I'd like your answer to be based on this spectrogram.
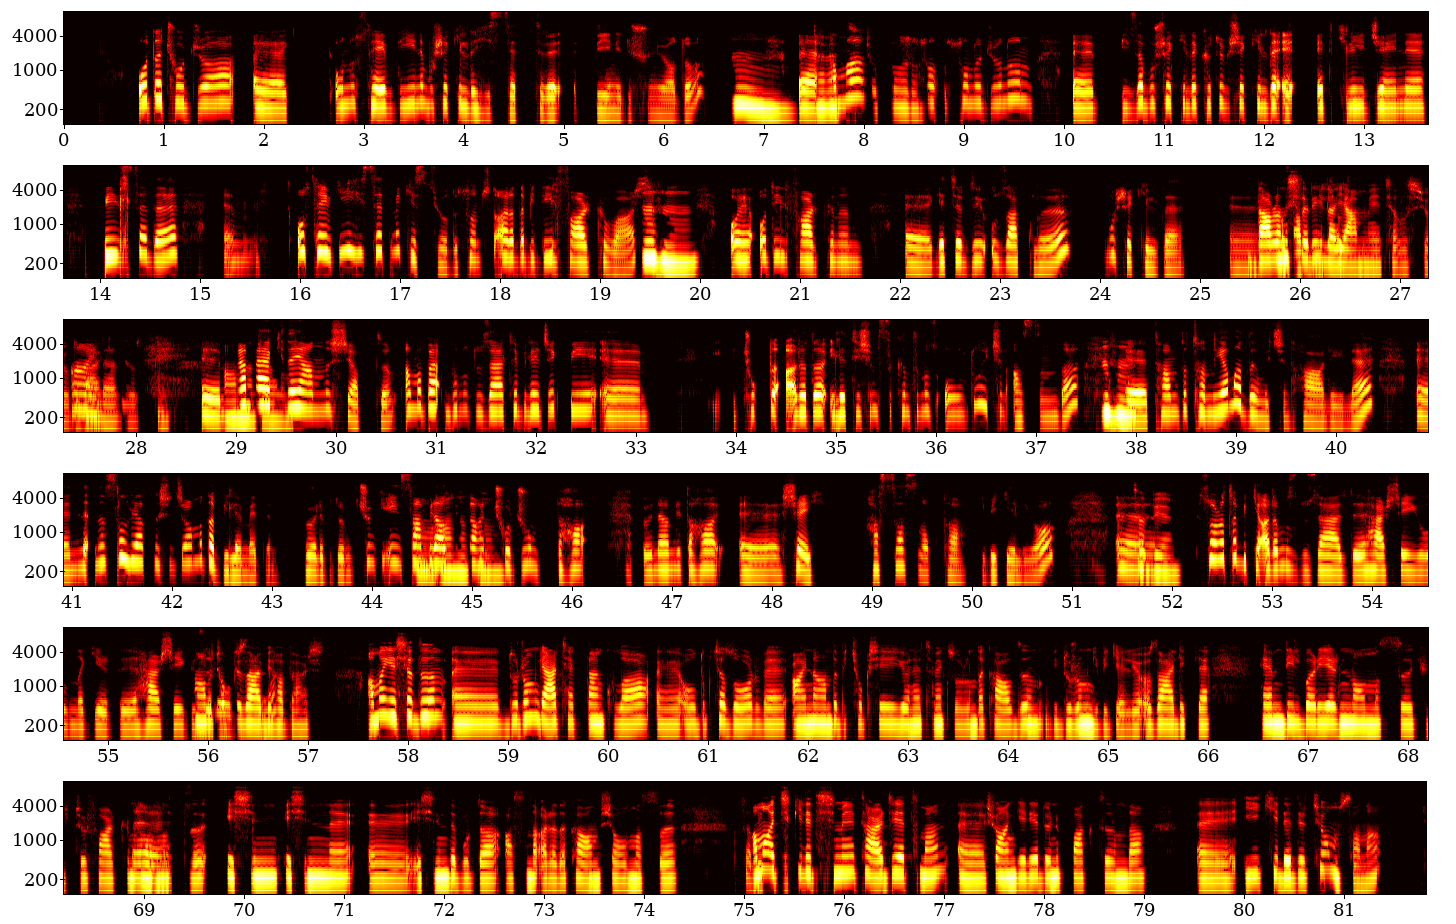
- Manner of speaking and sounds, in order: "hissettirdiğini" said as "hissettirediğini"; other background noise
- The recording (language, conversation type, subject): Turkish, podcast, Kayınvalidenizle ilişkinizi nasıl yönetirsiniz?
